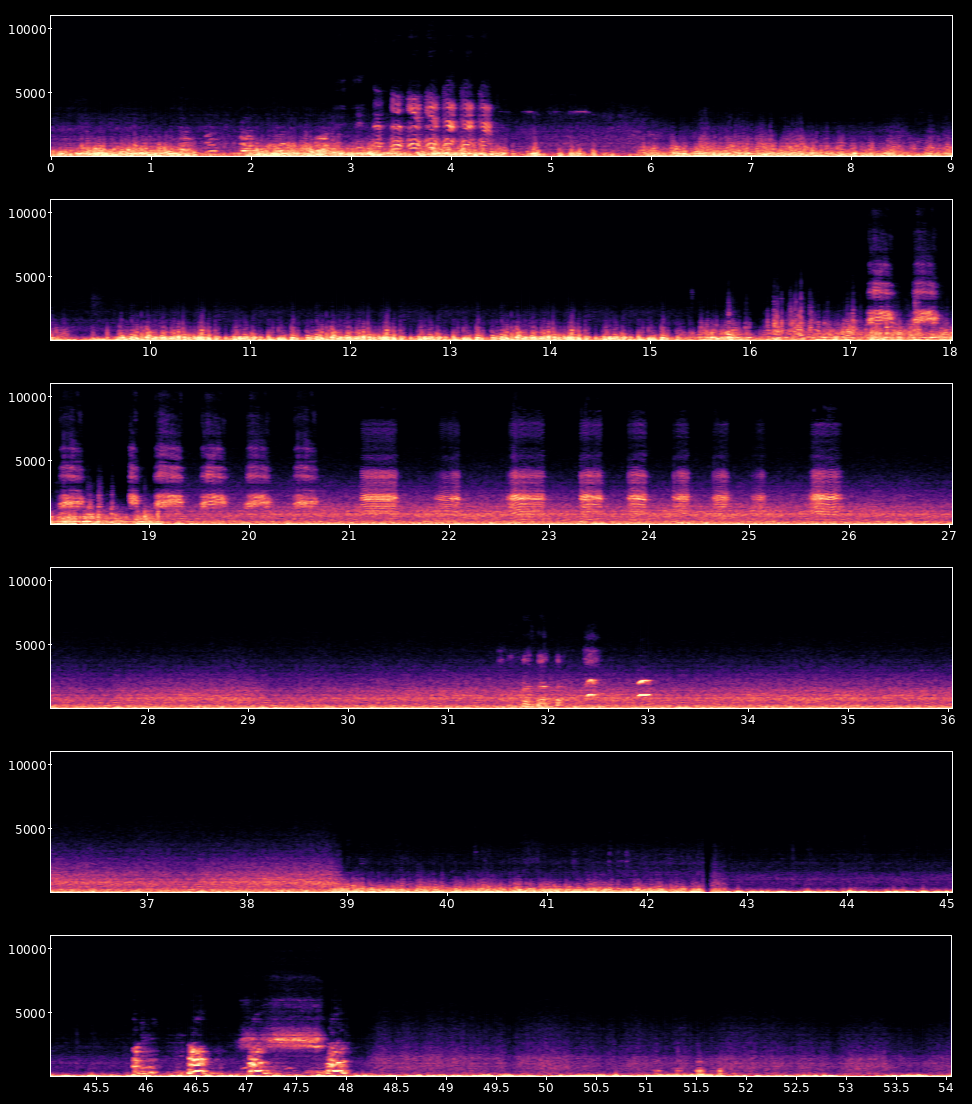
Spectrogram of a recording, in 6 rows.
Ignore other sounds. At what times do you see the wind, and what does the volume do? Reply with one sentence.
You can hear the wind from 0.0 to 54.0 s, getting quieter.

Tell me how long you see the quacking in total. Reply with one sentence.
You can hear the quacking for 9 seconds altogether.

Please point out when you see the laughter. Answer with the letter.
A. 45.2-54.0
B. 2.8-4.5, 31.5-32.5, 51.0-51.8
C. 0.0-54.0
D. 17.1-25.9
B.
